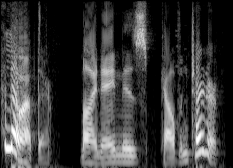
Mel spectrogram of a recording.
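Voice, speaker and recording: Bright, campy male podcast host. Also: mid-range voice, huge pitch swings, fairly quick, no echo, clean studio sound. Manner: campy, hesitant. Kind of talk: informal outro chat to listeners.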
